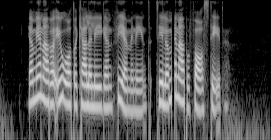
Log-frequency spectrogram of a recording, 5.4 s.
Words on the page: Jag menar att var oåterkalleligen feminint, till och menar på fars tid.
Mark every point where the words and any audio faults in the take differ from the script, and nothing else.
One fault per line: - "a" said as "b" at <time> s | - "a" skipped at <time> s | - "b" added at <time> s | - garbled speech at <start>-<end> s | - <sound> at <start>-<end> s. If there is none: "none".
- dropout at 3.4-3.5 s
